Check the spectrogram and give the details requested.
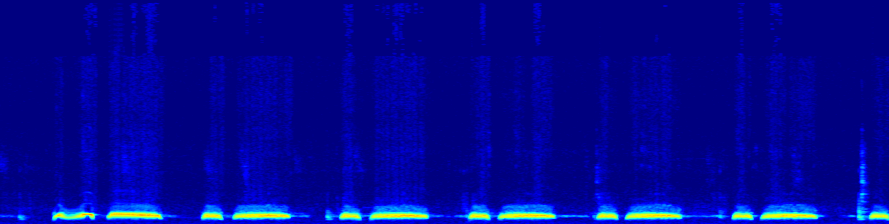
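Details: Spotted dove decoy bird in a fast 'gù thúc' urging sequence for stimulating newly caught doves: six or seven phrases in quick succession, each a short rolling note followed by a long, steady, buzzy coo, almost without pause.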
